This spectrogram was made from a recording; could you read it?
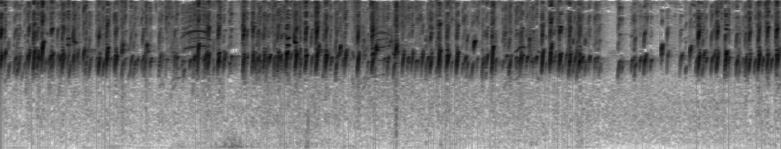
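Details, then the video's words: Goldfinch giving a continuous jangle of rapid high chirps and trills, with a brief dip in the chatter around six seconds. "Cute birds chirping to stimulate the goldfinch"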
